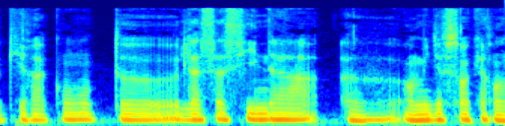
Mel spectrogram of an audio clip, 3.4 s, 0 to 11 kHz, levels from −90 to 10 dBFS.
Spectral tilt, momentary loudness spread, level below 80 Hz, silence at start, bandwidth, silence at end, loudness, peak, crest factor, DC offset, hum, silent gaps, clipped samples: -6.5 dB/octave; 5 LU; -46 dBFS; 0 s; 9.4 kHz; 0 s; -22 LUFS; -10 dBFS; 10 dB; under 0.1%; none; none; under 0.1%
